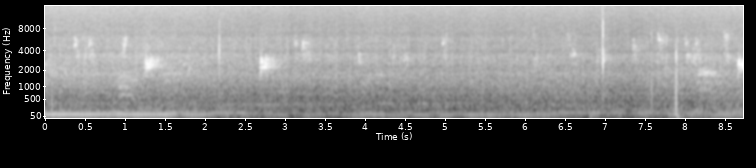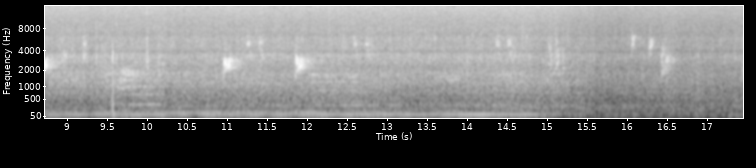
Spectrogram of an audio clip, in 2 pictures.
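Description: Small birds chirping in short, scattered calls over a low steady hum that fades out about fifteen seconds in, with a couple of sharp clicks around the middle.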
